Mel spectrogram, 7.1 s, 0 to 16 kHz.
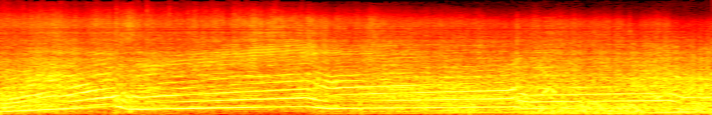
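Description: Ferrari 458 Speciale A's 4.5-litre V8 accelerating hard from a standing start, its pitch climbing steeply and then dropping at four quick upshifts, with each gear pulling more slowly.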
